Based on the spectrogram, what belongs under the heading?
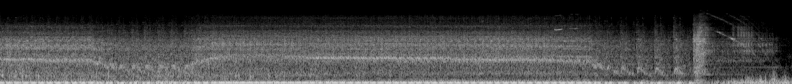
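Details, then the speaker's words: Honda Pioneer 1000-5 side-by-side running rough, Sea Foam didn't help; in low and reverse the lumpy idle skips beats, then sags and dies; owner suspects spark plugs, says it only keeps running in high; misfire then stall. "And then it died, and that's what it's been doing."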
